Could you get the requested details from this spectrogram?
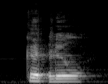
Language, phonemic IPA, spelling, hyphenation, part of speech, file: Dutch, /ˈkʏt.lʏl/, kutlul, kut‧lul, noun, Nl-kutlul.ogg
- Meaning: an objectionable person, a prick, a cunt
